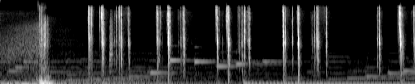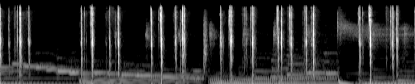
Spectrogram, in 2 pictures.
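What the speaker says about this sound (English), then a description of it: "some keyboard clicks don't match the presses" Keyboard clicks tap out an irregular sequence of sharp keystrokes over sustained tonal notes, fairly close and steady for several seconds.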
